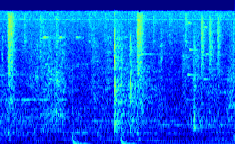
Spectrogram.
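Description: Background music, with a few soft knocks and rustles as a plastic fondant mat carrying rolled fondant is laid over a cake board.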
